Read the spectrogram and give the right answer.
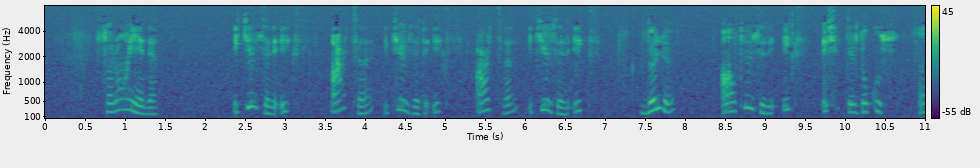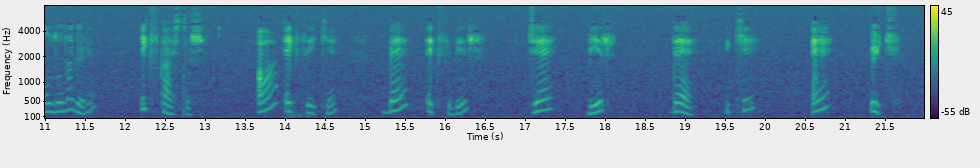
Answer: Doğru cevap B. Eksi 1.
